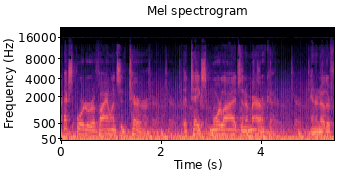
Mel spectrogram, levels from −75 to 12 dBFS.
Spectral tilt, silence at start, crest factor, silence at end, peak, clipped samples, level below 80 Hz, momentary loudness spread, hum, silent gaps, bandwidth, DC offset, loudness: -5.5 dB/octave; 0 s; 12 dB; 0 s; 0 dBFS; under 0.1%; -18 dBFS; 6 LU; none; none; 13 kHz; under 0.1%; -15 LUFS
